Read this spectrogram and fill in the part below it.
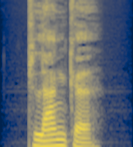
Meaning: plank (big or thick board of wood)
- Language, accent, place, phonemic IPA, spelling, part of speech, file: German, Germany, Berlin, /ˈplaŋkə/, Planke, noun, De-Planke.ogg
